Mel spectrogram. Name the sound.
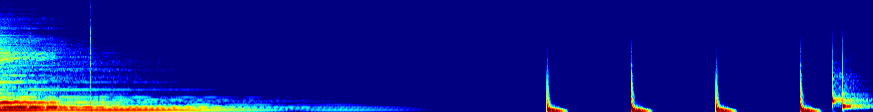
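heartbeat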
